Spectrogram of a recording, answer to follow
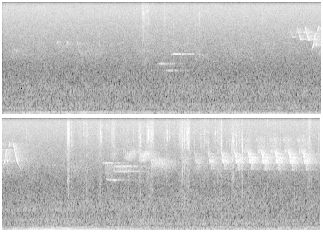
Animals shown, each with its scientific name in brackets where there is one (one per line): Chestnut-sided Warbler (Setophaga pensylvanica)
Mourning Warbler (Geothlypis philadelphia)
Wood Thrush (Hylocichla mustelina)
Ovenbird (Seiurus aurocapilla)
